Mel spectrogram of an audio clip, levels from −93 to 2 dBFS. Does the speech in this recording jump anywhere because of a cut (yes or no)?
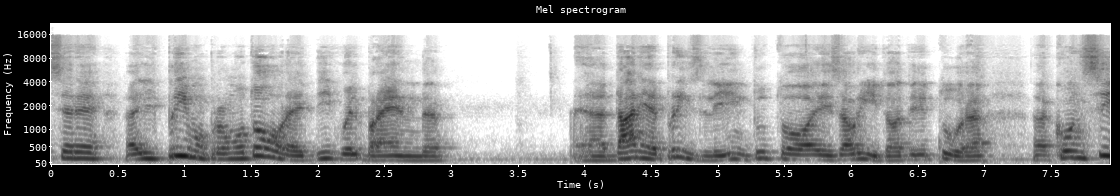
no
